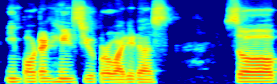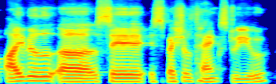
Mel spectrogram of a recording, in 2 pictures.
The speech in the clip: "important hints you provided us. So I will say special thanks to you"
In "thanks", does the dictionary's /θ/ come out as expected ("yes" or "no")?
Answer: no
